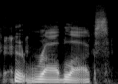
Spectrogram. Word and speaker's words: Roblox: the sake of this episode I will say Roblox just just I hope I'm right but yeah okay roblocks sound like an if it's pronounced roblocks Rob roblocks uh anyway okay so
